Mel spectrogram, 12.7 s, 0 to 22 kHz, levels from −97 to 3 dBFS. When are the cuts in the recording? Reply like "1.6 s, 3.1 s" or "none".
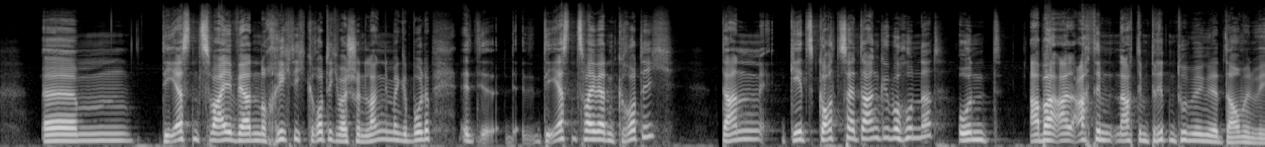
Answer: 9.5 s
